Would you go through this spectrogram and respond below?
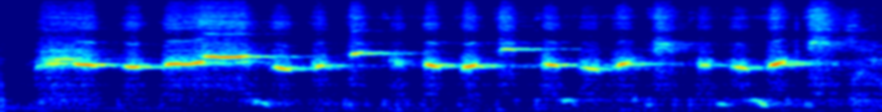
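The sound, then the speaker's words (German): Skilled artistic whistling of Johann Sebastian Bach's Badinerie, bright and clear with rapid, precisely articulated notes in quick runs, leaping between pitches in a lively rhythm, with no talking. “Was macht das Pfeifen zu etwas Kunstvollem?”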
